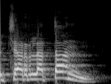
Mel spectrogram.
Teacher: ¿Cuál es la sílaba tónica? La última.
